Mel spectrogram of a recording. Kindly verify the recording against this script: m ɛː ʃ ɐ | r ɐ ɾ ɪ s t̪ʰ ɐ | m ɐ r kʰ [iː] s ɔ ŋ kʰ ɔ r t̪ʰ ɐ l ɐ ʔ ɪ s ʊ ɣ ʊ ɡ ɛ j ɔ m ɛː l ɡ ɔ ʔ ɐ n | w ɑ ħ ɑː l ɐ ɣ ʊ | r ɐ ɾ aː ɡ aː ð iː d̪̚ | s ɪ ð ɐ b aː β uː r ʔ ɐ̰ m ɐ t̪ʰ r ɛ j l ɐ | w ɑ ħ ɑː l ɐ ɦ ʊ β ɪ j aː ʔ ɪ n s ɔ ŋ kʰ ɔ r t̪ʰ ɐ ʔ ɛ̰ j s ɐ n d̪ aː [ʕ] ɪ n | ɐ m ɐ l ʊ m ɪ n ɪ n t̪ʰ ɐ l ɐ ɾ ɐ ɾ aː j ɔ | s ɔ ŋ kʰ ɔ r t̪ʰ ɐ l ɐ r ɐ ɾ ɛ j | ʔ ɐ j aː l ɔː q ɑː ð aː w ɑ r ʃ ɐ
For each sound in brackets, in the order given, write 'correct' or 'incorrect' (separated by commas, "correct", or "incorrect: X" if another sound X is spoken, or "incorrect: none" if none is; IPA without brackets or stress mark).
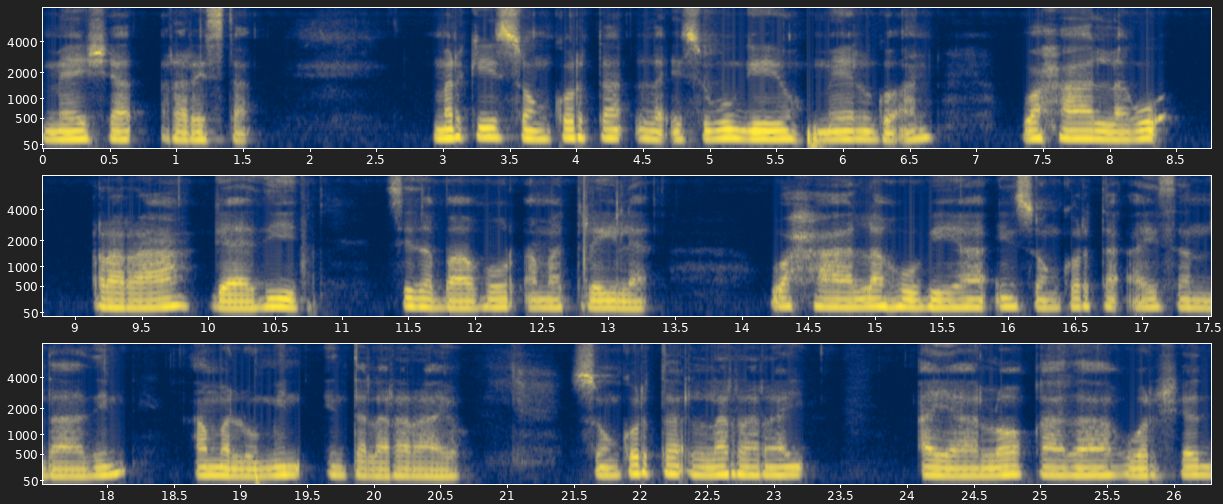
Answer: correct, incorrect: ð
